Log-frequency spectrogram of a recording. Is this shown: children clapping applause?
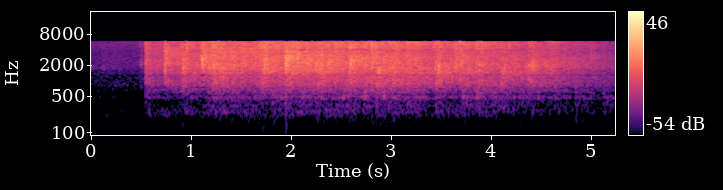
yes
